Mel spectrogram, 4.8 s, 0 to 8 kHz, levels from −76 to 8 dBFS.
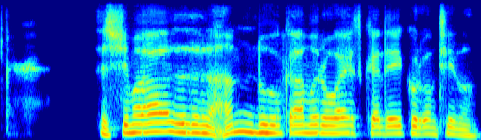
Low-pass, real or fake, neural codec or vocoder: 7.2 kHz; fake; codec, 16 kHz, 0.8 kbps, ZipCodec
